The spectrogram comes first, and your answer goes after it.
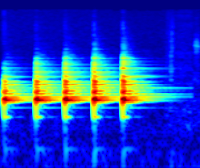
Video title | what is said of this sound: Easier Way To Stop Metal Speaker Stands from Ringing | 如果您里面没有任何东西，它是空心的，那么它听起来就像疯狂的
